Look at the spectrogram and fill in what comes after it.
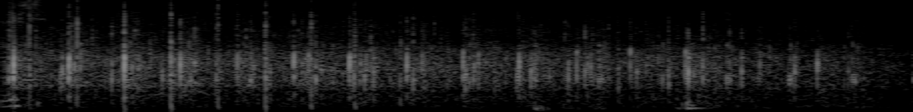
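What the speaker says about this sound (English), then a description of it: "let's a round of applause of gratitude for them" Sustained applause from a crowd gathered to honour volunteers at a student event, dense overlapping claps at steady loudness throughout, with faint murmurs underneath.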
